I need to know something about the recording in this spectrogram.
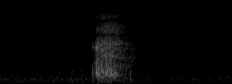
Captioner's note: sniffles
